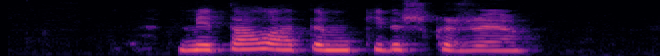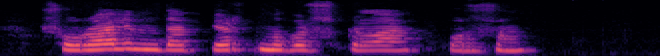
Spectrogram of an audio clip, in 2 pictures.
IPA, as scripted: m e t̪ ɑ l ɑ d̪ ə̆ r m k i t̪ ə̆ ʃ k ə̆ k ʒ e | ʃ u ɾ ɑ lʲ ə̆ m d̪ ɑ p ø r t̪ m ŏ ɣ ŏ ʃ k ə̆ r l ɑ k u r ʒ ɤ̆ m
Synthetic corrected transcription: m e t̪ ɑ l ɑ t̪ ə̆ m k i d̪ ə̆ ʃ k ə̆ ʒ e | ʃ u ɾ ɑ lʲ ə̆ m d̪ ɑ p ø r t̪ m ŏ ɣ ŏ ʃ k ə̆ l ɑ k u r ʒ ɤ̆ m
